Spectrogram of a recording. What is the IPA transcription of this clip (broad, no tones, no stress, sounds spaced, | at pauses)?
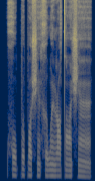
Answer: x o p ə p ɒ ʃ ɛ̃ x ə w ə̃ ɭ o tˤ ɛ̃ ʃ æ̃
